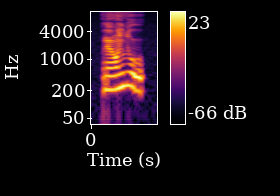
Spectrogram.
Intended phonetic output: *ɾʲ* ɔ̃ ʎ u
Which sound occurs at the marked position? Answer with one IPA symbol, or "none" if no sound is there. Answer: ɾʲ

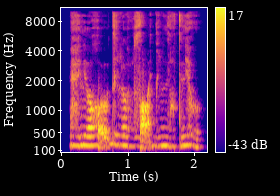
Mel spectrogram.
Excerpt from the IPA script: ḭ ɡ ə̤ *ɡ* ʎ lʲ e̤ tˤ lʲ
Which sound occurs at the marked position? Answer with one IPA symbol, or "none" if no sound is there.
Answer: none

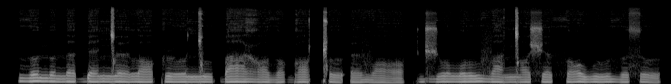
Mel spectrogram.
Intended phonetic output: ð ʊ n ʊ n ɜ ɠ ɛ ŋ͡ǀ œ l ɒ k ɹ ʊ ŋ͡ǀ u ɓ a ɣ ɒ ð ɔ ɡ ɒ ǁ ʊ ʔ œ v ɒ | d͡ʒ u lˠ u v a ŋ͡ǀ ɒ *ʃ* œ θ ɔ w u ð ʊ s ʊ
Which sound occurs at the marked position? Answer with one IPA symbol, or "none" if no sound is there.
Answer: ʃ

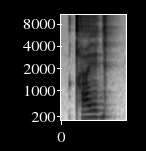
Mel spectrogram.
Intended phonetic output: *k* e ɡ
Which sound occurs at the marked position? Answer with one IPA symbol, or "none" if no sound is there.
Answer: qʰ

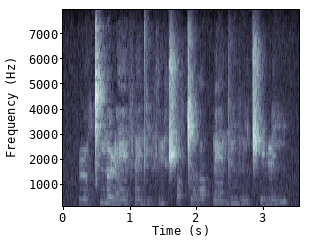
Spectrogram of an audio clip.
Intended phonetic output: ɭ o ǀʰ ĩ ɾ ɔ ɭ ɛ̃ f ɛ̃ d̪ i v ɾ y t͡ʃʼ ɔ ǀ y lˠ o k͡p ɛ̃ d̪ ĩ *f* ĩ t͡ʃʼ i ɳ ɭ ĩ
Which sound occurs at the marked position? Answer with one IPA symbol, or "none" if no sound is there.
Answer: v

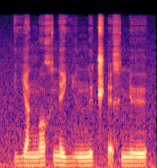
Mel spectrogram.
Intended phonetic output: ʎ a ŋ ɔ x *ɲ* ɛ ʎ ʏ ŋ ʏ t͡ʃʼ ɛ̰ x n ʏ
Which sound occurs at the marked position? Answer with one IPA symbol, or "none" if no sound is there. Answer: n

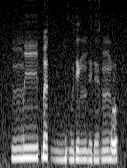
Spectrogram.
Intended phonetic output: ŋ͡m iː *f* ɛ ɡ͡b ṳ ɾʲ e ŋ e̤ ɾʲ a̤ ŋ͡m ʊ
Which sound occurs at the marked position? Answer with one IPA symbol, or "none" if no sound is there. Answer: ɓ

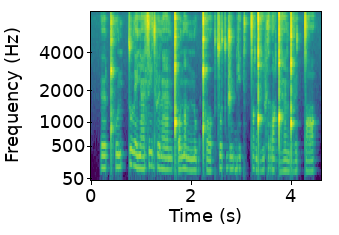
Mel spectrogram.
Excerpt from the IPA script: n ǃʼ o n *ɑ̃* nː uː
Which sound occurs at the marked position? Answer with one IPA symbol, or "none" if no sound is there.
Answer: ɑ̃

